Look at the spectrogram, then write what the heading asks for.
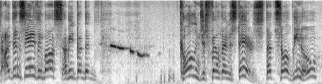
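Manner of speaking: high-pitched defensive henchman; guard making excuses. Acted. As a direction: protest innocence to the boss. Acted guards making excuses to boss.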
